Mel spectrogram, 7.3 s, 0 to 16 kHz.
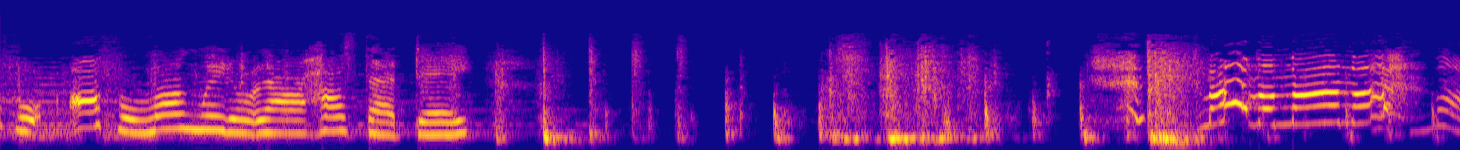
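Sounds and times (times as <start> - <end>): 
quick thudding footsteps: 0.0 - 7.2
speech: 0.1 - 2.5
loud door slam with a rattling echo: 4.1 - 5.0.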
